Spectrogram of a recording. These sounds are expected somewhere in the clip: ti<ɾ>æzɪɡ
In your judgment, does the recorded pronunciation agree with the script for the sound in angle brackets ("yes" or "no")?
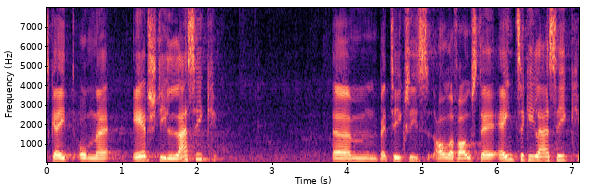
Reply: no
